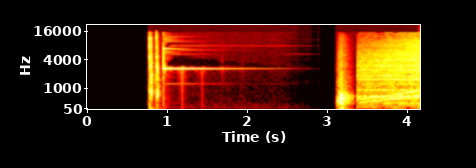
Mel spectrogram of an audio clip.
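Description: Two quick clicks, then a single bright bell-like ding that rings out and fades over about a second and a half. Near the end a short hit leads into the start of electronic dance music with rising sweeps.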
